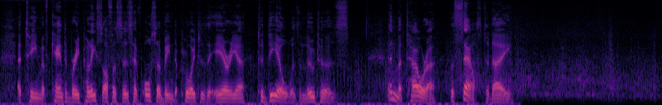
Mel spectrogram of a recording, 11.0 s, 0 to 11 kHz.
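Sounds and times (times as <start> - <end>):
helicopter rotor and engine: 0.1 - 9.6.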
